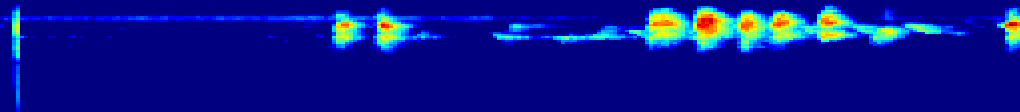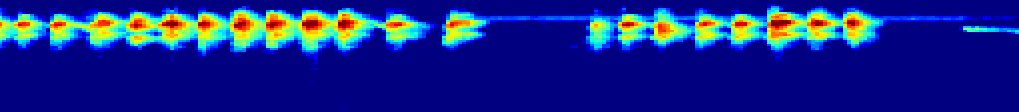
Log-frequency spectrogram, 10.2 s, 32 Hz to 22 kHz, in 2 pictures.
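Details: Male budgerigar newly added to a flock, first day at its new home on 14 December 2013, giving rapid clusters of sharp, buzzy chirps in repeated bursts, with short pauses and a steady faint high whine behind.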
